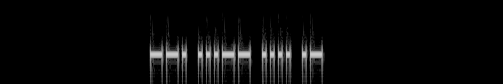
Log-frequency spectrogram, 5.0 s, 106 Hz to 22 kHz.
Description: Morse code, heard as a keyed tone, about 28 wpm, 700 Hz. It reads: G3HA
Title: DXCC-100 Call Signs - 4 Characters - Repeated 3x - 30wpm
